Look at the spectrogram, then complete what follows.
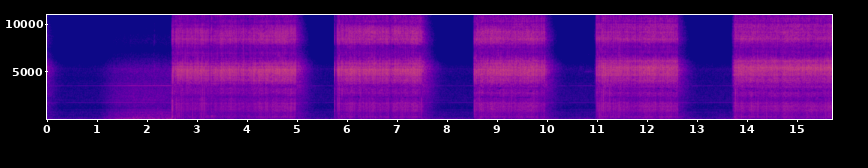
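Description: MIG welder arc crackling in five bursts of about two seconds each, with short pauses between, as a cut-out section is stitch-welded back into a steel truck frame.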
